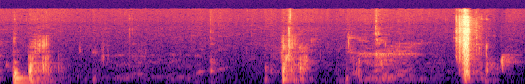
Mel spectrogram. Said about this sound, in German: Prost. Und wir, Prost. Äh, ich stoße mal hier mit meiner Plastikbuddel an.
